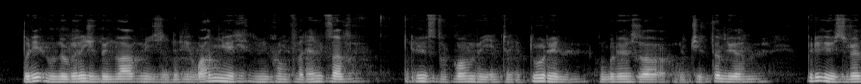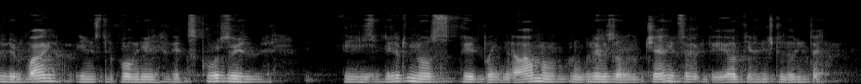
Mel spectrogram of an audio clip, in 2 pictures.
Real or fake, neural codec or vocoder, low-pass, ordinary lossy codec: fake; autoencoder, 22.05 kHz, a latent of 192 numbers a frame, VITS, trained on one speaker; none; none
